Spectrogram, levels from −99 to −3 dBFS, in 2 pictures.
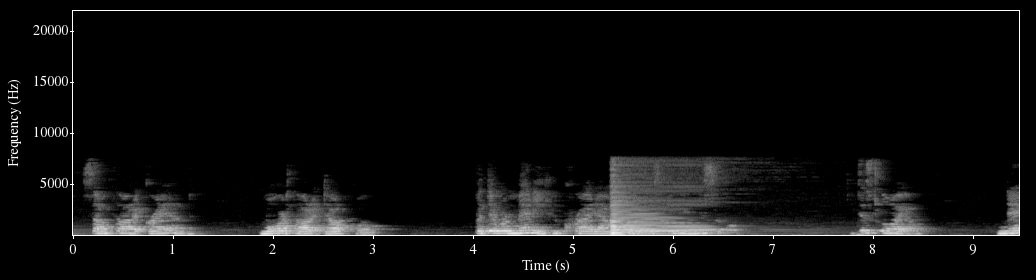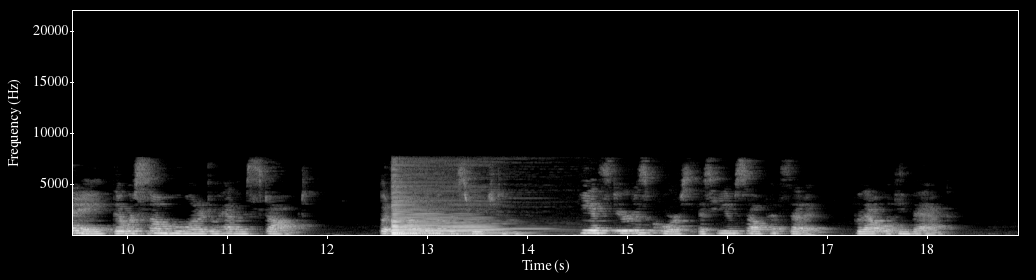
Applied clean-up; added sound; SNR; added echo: classical method WPE with log-MMSE.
